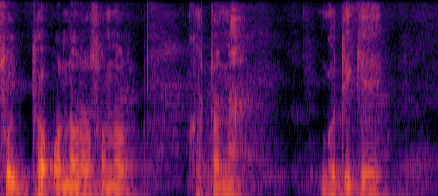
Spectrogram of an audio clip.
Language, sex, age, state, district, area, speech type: Assamese, male, 60+, Assam, Udalguri, urban, spontaneous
